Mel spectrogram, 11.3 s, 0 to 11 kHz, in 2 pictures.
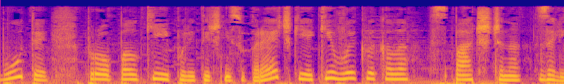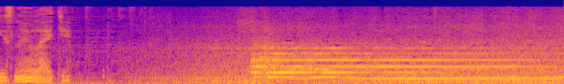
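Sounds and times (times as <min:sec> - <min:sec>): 
speech: 0:00.0 - 0:06.4, 0:08.1 - 0:08.8
steady rumble: 0:07.0 - 0:11.2
deep muffled church bell tolling at St Paul's Cathedral in London: 0:08.1 - 0:11.2.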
